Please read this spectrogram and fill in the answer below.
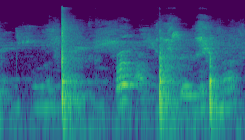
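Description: Heavy meat cleaver chopping beef on a wooden stump block: two sharp chops about a second apart, with voices talking in the background.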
